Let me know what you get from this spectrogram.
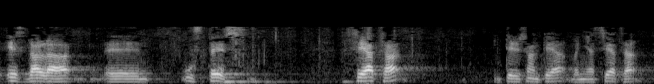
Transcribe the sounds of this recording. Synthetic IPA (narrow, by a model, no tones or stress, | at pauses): e̞zd̪ala | ust̪e̞s | e̞at͡sa | int̪e̞ɾe̞sant̪e̞aβajɲase̞at͡sa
